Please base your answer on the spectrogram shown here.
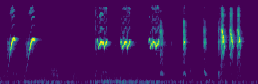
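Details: Greater green leafbird singing energetically as a lure song for other birds: two sharp rising whistles, then clipped buzzy notes and a fast cluster of metallic chips, dense and varied.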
